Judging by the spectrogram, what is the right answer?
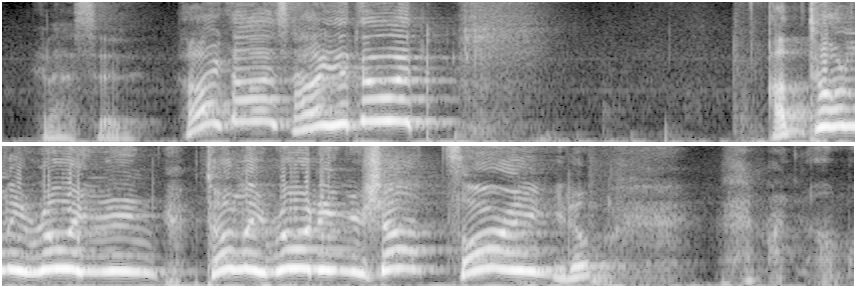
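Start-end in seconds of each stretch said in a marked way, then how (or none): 0.9-6.9 very high-pitched, loud, nervous voice. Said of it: "try to pull my voice down an octave".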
